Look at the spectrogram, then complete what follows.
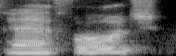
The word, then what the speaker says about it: AireForge: So some of my favorites, first is a product called AirForge, which is spelled AIREFORGE. That's AirForge. And that is a Windows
